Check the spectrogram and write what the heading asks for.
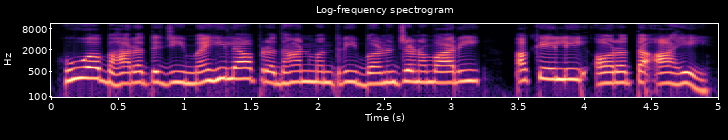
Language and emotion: Sindhi, neutral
